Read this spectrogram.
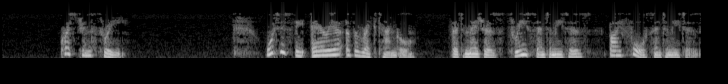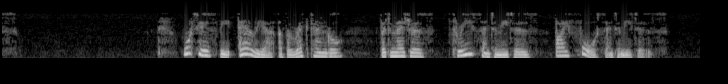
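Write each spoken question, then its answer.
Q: What is the area of a rectangle that measures 3 centimeters by 4 centimeters?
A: 12 square centimeters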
